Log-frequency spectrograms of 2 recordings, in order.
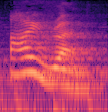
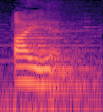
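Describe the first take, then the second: First: The r is sounded before the n. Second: It sounds like eye-earn, no r before n. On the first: The speaker calls it wrong. "Most of it call it iron. Well, it is wrong" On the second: The speaker calls it right. "You can even say it as I earn"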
